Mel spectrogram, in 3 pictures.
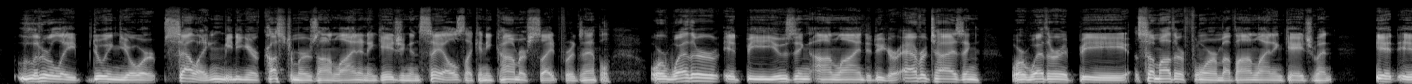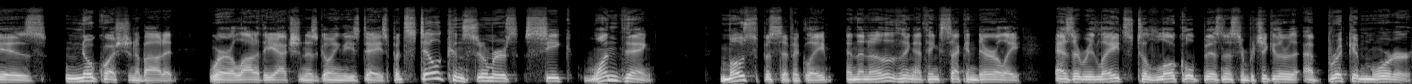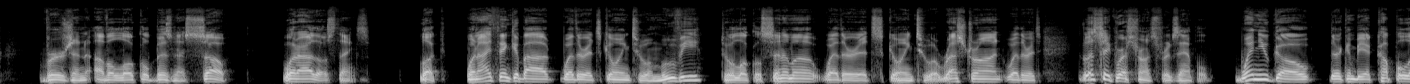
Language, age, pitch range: English, 50-69, 100-130 Hz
